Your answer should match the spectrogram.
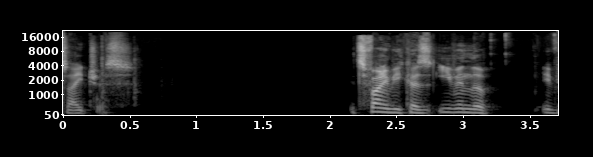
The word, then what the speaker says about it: Sytrus: or in another oh you thought sytrus is pronounced citrus it's pronounced sytrus funny because even the if you load up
